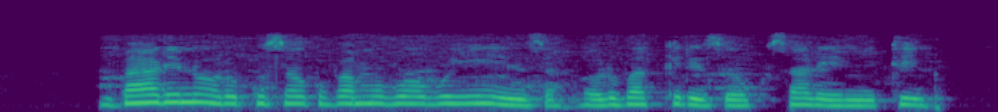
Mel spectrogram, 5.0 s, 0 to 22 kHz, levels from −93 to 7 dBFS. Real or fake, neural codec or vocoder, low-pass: fake; codec, 16 kHz, 16 kbps, FreqCodec, larger model; 7.2 kHz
